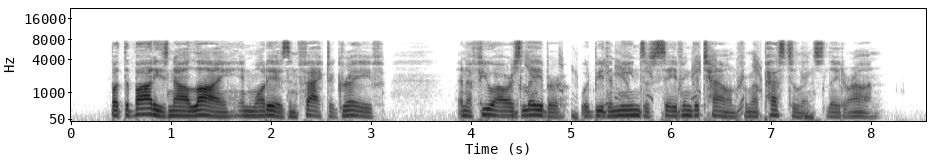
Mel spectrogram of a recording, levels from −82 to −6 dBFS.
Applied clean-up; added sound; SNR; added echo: none; Scratching (performance technique); 16 dB; none.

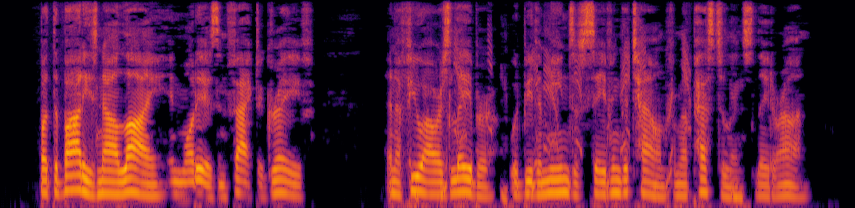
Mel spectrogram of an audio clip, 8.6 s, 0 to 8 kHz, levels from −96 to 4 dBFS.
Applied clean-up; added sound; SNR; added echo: classical method Wiener filter.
